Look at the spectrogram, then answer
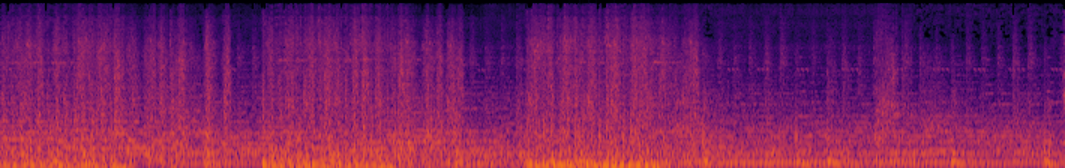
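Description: Sci-fi unit gunfire from the Age of Wonders: Planetfall strategy game, dense overlapping volleys of rapid shots over a steady low game soundscape.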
